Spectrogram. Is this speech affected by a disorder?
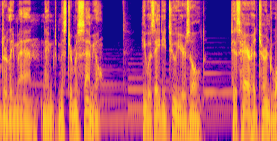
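No.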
